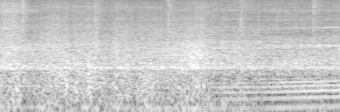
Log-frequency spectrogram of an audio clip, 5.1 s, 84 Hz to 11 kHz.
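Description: BMW R 1250 GS Adventure Rally's boxer-twin engine running as the motorcycle rides along, with wind noise over the microphone. The engine note wavers at first, then settles into a steady hum near the end.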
